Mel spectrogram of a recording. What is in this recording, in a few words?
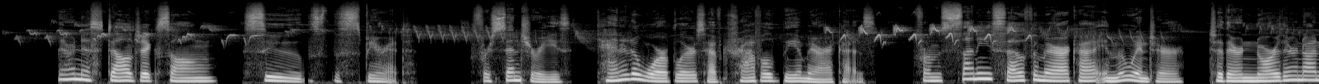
Documentary Narration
